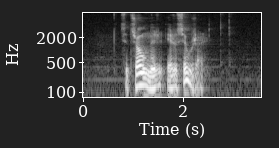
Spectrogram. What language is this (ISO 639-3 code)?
fao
